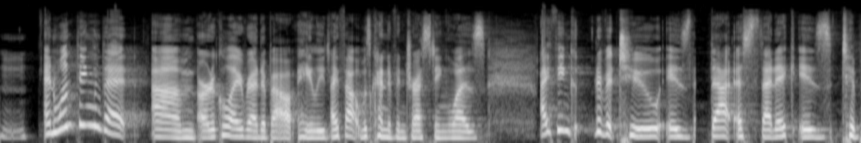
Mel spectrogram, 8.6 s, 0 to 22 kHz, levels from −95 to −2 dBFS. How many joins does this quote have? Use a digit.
5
